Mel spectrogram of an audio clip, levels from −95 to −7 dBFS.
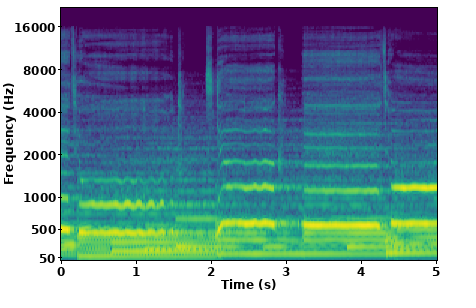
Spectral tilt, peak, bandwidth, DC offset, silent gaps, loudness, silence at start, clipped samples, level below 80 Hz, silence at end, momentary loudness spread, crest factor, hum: -8.5 dB/octave; -2 dBFS; 10.5 kHz; under 0.1%; none; -14 LUFS; 0 s; under 0.1%; -32 dBFS; 0 s; 6 LU; 12 dB; none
